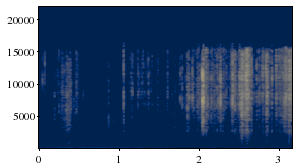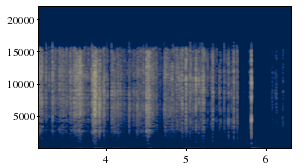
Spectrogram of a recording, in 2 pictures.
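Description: A small, solid, porous lump of cured polyurethane spray foam is pinched, crushed and torn with fingertips and long nails. The result is dry, bright crackling and tearing, soft at first and then denser and louder from about two seconds on. Sharper crunchy snaps stand out near 2, 3.9 and 5.8 seconds before the sound thins out at the end.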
